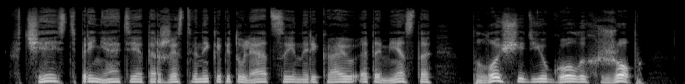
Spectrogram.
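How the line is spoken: Whisper in ear. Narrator (Russian): сказал мне шепотом на ухо стоящий рядом Дмитрий

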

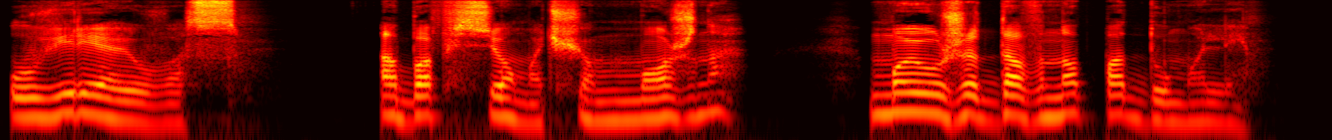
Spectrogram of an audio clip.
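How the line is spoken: Answered through gritted teeth. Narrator (Russian): сквозь зубы ответил Лещинский

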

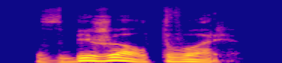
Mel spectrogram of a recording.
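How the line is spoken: Cursing through gritted teeth. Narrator (Russian): сквозь зубы выругался

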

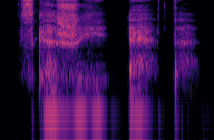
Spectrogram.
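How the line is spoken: Whispered. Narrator (Russian): прошептала

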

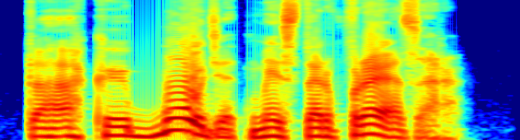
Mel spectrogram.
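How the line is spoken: Angry declaration. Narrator (Russian): заявил Браун, злобно прищурив глаза

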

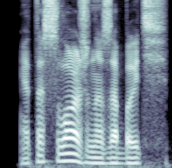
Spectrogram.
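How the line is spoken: Mumbling. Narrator (Russian): пробормотал Савинов

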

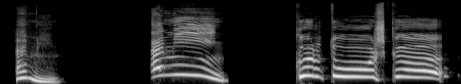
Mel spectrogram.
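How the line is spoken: Screaming. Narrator (Russian): завопила Тиа

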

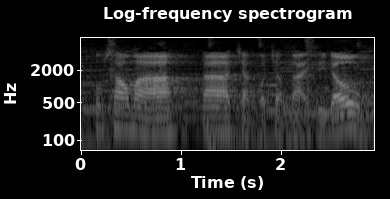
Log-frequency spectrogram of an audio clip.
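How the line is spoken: Gentle smiling voice. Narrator (Vietnamese): Vị thiếu phụ mỉm cười dịu dàng

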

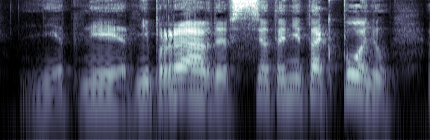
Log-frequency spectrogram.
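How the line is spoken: Irritated, ogre. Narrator (Russian): раздраженно проговорил Жора-людоед

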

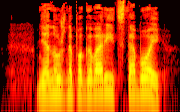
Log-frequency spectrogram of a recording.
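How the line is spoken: Growling bark. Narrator (Russian): рычаще рявкнул он

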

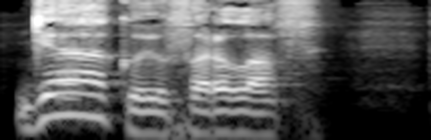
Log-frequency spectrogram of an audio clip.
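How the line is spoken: Tired smiling voice. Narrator (Russian): устало улыбнулась княгиня

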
